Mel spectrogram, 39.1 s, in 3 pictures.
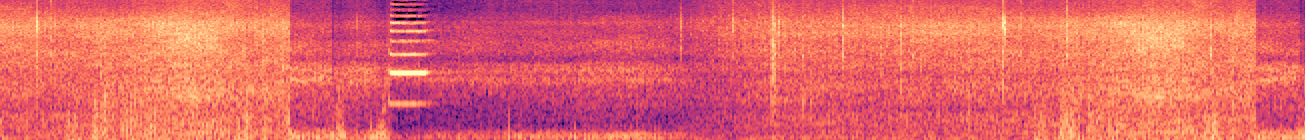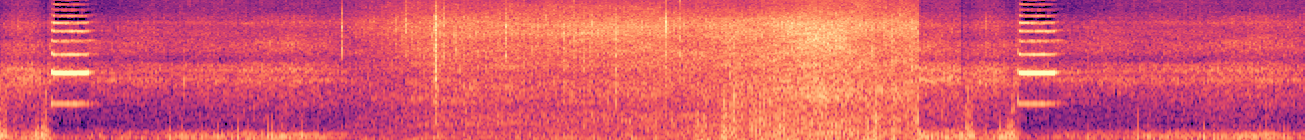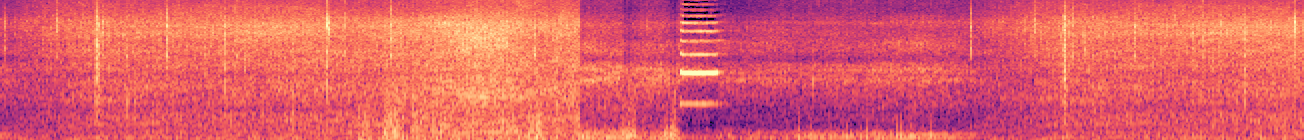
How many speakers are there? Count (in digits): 0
